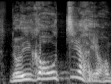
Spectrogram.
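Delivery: high, loud indignant declamation; dramatic voice-actor tone. Retold or imitated. Imitating the Bible app's voice actor, dramatic indignation. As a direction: imitate an audio-drama apostle's outrage. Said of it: "막 이렇게 얘기하는데".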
